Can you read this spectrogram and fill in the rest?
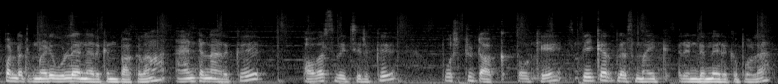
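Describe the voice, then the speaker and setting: A man's voice: mid-range voice, brisk. A man hosting a casual unboxing, talking conversationally and mixing in English words. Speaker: video host. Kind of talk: casual product unboxing commentary. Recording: dull lo-fi, faint music behind. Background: faint music.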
